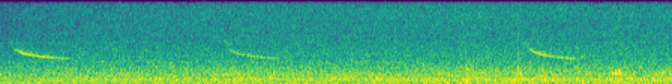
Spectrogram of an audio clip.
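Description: Concrete pump running while concrete is fed through the hose into the wall forms, a steady rushing noise. Three short, high, falling chirps sound over it, about a second and a half to two seconds apart.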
